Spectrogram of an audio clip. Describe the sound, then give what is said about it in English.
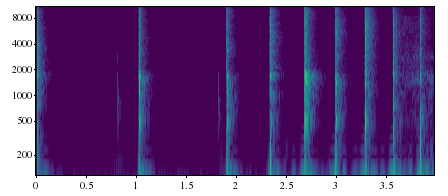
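Scattered applause in a room of people holding wine glasses, after a speaker declares he will lead the party and become the next Prime Minister: about nine sharp hand claps, widely spaced at first, then quickening into an uneven patter as more join in. No talking. “and then uh, a, a, set of applause uh, breaks out.”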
